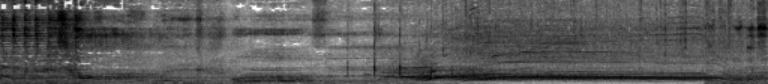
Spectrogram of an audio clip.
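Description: Live acoustic performance: a man singing with a strummed acoustic guitar in a large hall, with whoops from the audience. About halfway through the guitar falls away under a long held vocal line with many voices sliding over it, and the guitar comes back just before the end.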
